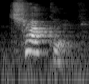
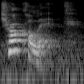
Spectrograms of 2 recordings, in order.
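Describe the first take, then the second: First: The middle vowel is dropped, giving two syllables. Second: The middle vowel is sounded, giving three syllables. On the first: The speaker calls it right. "You say chocolate. The O is omitted. It's two syllables" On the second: The speaker calls it wrong. "You don't say chocolate"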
